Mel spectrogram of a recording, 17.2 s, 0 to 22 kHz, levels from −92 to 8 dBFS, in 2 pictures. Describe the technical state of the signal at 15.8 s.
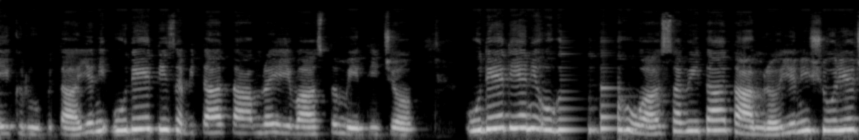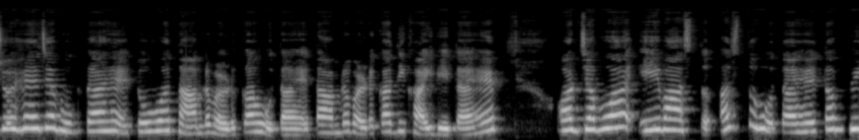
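A speech-oriented noise suppressor is running on this non-speech audio, treating sustained material and decays as noise. Its gain swings by around 10 dB, so attacks pass while held sound and tails sink, giving a pumping, thinned character.

At 15.8 s the signal is just recovering from a sound cut by the noise suppressor, spanning 15.50 to 15.78 s. The suppressor misread this sound as noise and pulled it down by as much as about 20 dB, so it dips sharply.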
